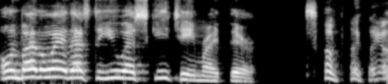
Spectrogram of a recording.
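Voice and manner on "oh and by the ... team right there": high, loud call-out in imitation; imitated parting shout, pitched up; calling over shoulder. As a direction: toss it back loudly to someone behind. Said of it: "he calls out over his shoulder".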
